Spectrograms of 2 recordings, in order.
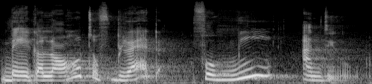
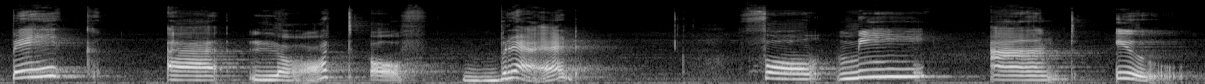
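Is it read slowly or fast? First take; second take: fast; slowly. First: It is read fast. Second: It is read slowly.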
